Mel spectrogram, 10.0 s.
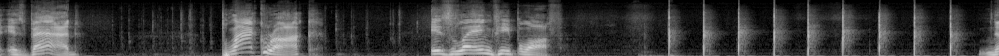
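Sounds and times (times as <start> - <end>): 
speech: 0.0 - 0.9, 2.3 - 3.2, 4.3 - 5.6, 9.8 - 9.9
host clapping hands: 6.6 - 9.7.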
